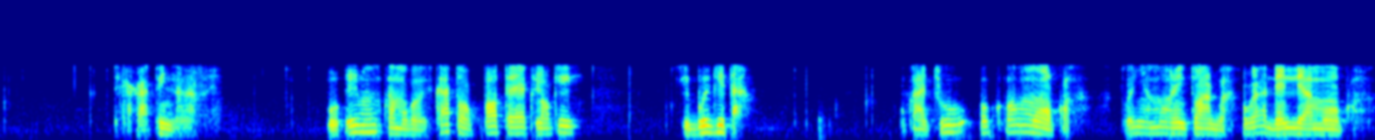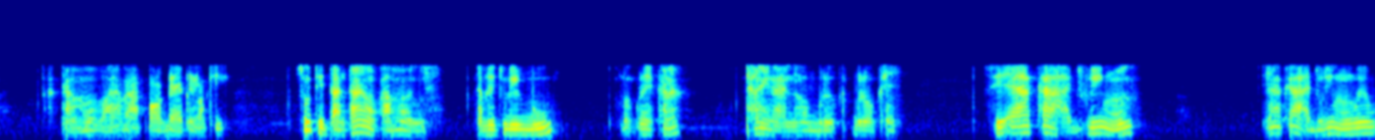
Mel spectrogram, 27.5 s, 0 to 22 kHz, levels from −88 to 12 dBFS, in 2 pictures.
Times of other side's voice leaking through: none

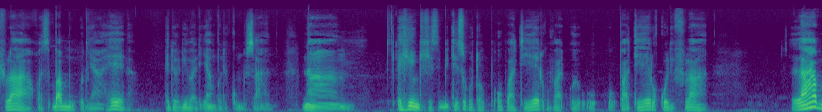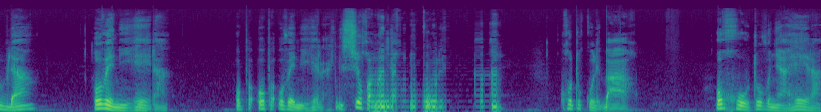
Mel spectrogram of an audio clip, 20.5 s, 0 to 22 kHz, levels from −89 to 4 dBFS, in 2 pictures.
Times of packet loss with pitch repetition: none

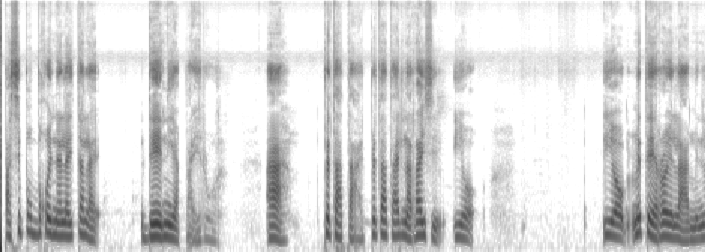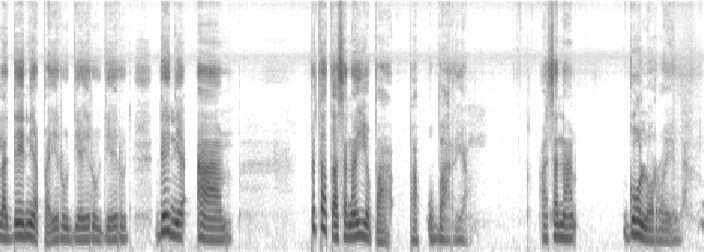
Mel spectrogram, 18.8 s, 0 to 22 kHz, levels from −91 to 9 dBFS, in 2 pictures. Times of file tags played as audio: 0.00-0.02

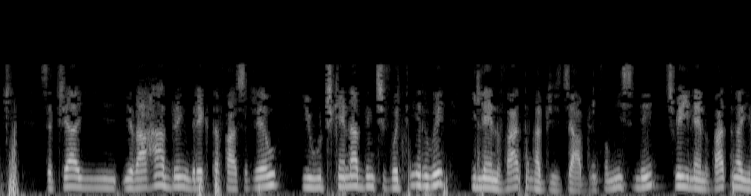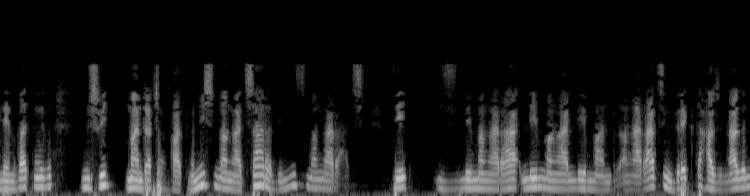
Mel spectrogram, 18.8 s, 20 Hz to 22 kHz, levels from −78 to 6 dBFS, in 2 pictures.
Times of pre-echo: 4.05-4.08

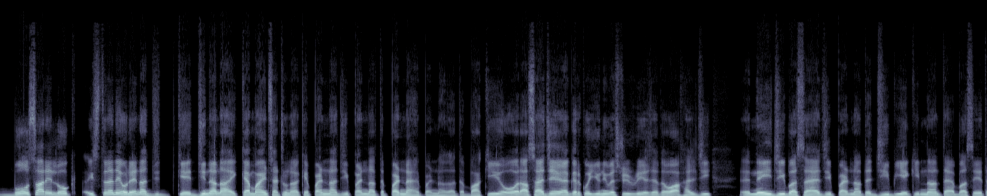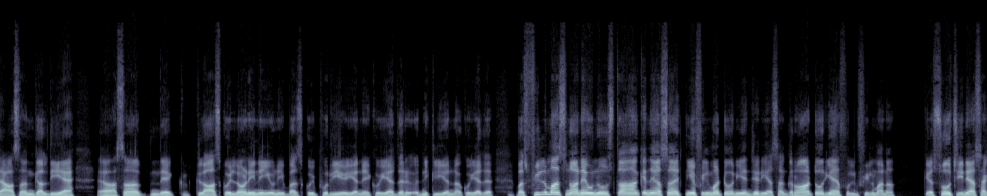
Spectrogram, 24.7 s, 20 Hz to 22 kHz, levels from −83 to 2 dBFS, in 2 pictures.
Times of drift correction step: none

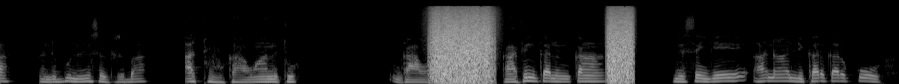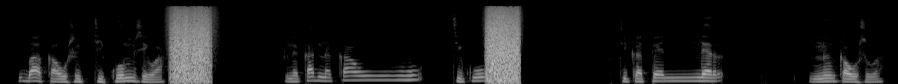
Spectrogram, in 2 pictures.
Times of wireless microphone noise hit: 4.12-5.10, 6.01-6.39, 10.57-11.22, 13.77-14.25

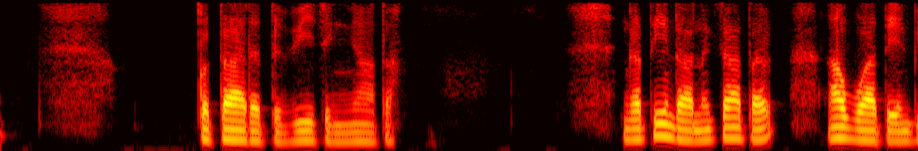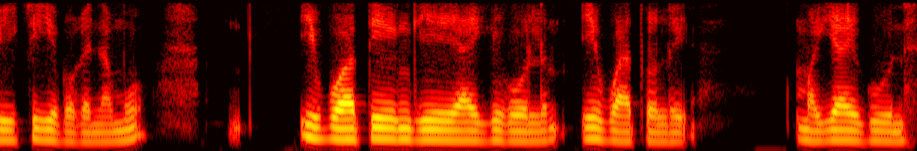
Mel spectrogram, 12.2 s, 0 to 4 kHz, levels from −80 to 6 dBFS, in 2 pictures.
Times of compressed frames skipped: none

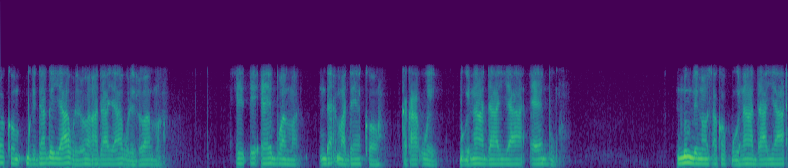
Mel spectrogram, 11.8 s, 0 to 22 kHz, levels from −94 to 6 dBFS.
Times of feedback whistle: none

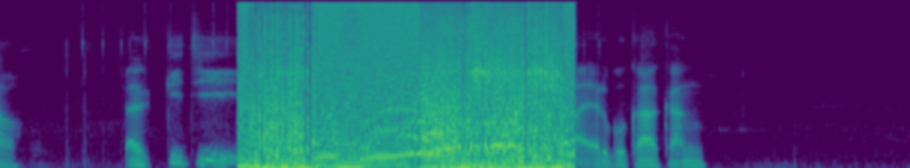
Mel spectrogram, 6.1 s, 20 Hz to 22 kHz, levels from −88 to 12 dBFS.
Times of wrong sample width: 1.59-3.83

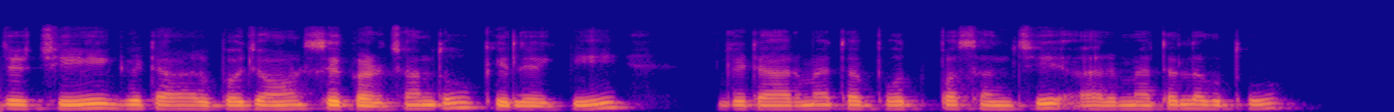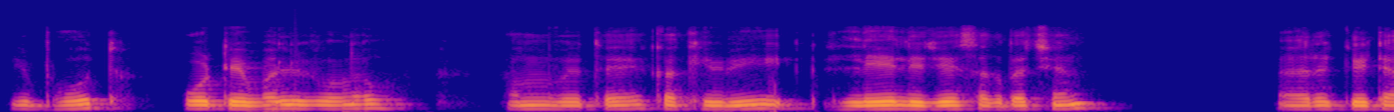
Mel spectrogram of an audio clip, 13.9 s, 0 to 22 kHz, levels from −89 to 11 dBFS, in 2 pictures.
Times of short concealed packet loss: 10.53-10.60, 11.04-11.11

